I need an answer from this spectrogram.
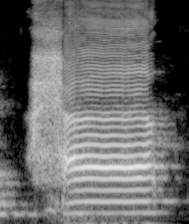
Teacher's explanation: आपने हलक के दरमियान वाले हिस्से से निकालनी है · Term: हरूफ हलक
